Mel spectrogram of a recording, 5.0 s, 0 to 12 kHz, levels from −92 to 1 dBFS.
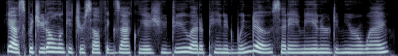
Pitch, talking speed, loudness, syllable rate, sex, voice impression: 230 Hz, 255 wpm, -21 LUFS, 6.2 syllables/s, female, very feminine, very young, very thin, tensed, powerful, very bright, soft, very clear, fluent, slightly raspy, very cute, slightly intellectual, very refreshing, sincere, calm, very friendly, reassuring, very unique, elegant, slightly wild, very sweet, lively, very kind, slightly intense, sharp, modest, very light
